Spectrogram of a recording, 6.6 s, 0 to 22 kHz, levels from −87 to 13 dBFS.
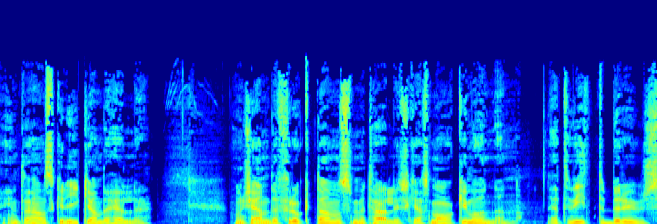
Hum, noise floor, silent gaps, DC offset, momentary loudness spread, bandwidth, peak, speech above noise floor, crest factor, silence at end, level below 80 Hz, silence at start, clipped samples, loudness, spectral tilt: none; -44 dBFS; none; under 0.1%; 17 LU; 16 kHz; -2 dBFS; 22 dB; 20 dB; 0 s; -46 dBFS; 0 s; under 0.1%; -21 LUFS; -4 dB/octave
